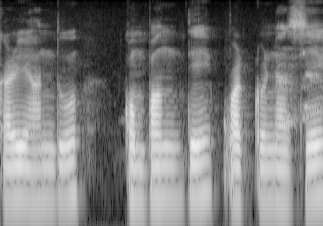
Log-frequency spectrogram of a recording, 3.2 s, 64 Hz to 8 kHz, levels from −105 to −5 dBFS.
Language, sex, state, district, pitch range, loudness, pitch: Nagamese, male, Nagaland, Kohima, 115-120 Hz, -22 LUFS, 115 Hz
